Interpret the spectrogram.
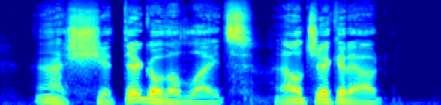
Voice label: American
